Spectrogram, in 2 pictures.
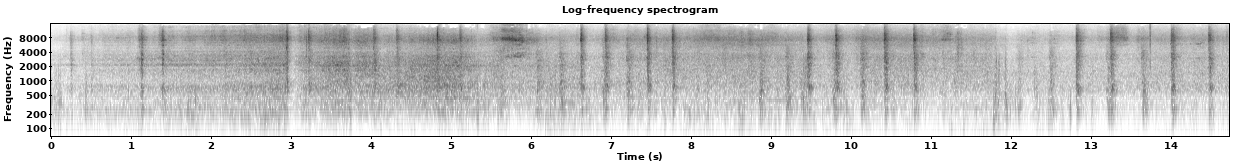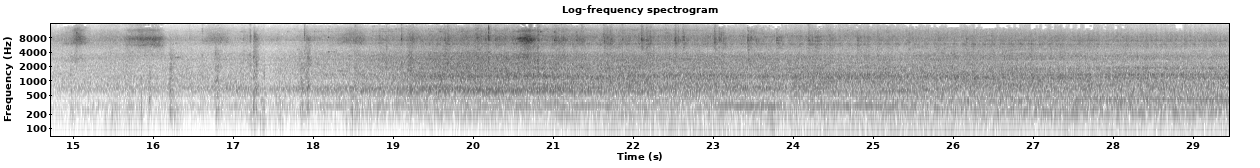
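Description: GWR Class 43 HST rolling past close by: the coaches' wheels click over the rail joints for the first half. From about 18 s the rear diesel power car comes alongside, and its engine's steady hum takes over and is louder.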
